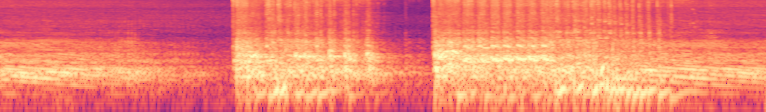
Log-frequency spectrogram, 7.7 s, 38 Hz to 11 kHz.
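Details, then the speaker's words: Ford 8N tractor that sat 7 years in a field, on a different battery taken from a truck: two bursts of brisk, even cranking, much faster than before, but it never catches; owner suspects a gummed carburetor with a stuck needle. "let's uh hook this thing back up and see what we got this time spins a whole lot faster"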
